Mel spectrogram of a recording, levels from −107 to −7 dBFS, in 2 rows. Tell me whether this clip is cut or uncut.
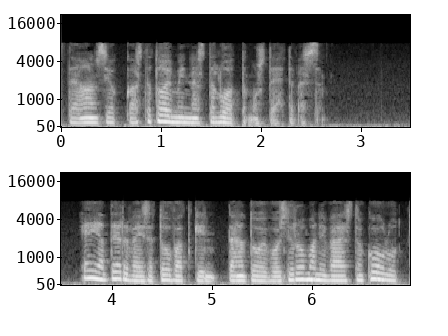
cut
